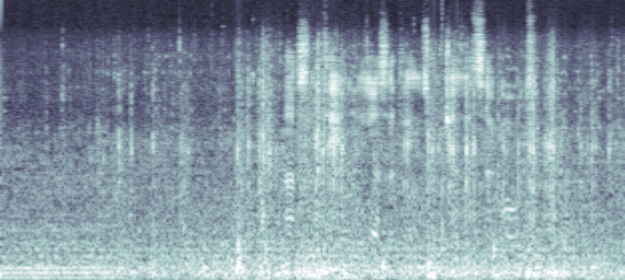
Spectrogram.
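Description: Car cabin sound while driving: the engine and tyres give a steady low hum. From about two seconds in, a run of short clicks and rattles is heard.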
